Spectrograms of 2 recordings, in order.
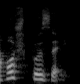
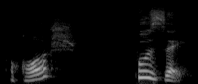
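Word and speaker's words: La Roche-Posay: Bonjour bonbon on je recommence en on Clarence Clarence on prononce le S. Clarence la roche posé. La roche roche posait.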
